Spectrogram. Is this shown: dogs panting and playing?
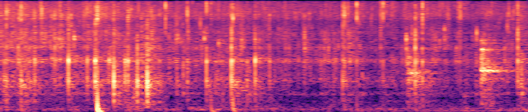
no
